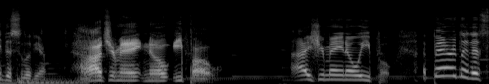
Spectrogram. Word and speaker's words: Hajime no Ippo: Hajime no Ippo.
